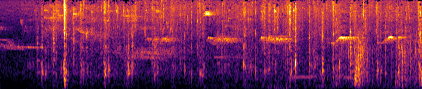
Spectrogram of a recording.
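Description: Horse hooves clip-clop along as a king rides on a road in a told story, a steady, even run of hollow hoofbeats with small bright knocks, moderately loud and alone without talk.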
